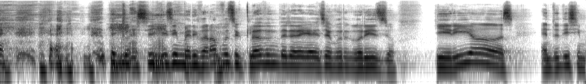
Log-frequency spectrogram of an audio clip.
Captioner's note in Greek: γέλιο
